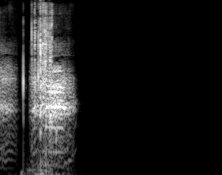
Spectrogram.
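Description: A short, harsh bone-crunching sound effect in two quick bursts that cuts off abruptly under a second in.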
